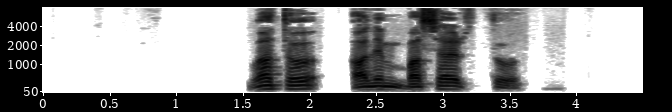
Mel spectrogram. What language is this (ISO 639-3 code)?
lzz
